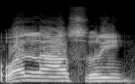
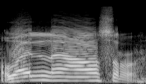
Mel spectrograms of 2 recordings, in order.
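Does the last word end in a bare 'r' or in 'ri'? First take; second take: ri; bare r. First: The last word ends with an 'ri' sound. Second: The last word ends with a bare 'r' sound. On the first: The reading continues without stopping. "রা জের রি" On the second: The reader stops at the end of the verse. "ওয়াকফ করলে রি হবে না, শুধু র উচ্চারণ হবে।"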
